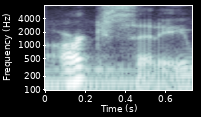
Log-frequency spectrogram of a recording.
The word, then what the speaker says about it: Arkansas City: And there's a town in Kansas called Ark City, which is spelled Arkansas City, but it's just pronounced Ark City, like nothing else.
